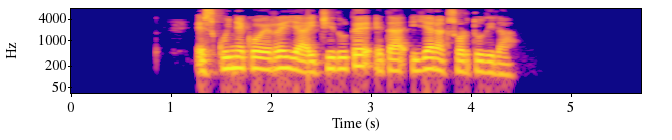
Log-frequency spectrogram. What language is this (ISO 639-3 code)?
eus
